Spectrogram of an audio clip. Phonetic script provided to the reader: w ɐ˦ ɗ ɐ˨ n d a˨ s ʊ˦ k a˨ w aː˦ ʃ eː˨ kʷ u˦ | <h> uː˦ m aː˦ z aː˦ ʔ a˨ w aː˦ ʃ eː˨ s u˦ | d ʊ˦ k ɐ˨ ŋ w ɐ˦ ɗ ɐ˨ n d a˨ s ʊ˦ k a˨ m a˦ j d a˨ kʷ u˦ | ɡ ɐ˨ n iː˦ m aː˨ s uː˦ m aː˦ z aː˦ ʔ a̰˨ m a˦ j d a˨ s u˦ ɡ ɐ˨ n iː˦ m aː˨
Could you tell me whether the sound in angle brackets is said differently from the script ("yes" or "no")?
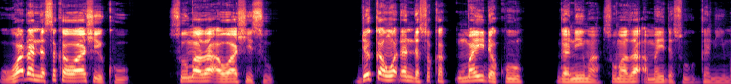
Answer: yes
